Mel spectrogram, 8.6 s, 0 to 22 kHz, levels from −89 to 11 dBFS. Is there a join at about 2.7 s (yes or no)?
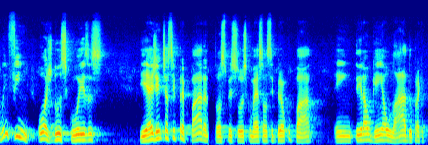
yes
